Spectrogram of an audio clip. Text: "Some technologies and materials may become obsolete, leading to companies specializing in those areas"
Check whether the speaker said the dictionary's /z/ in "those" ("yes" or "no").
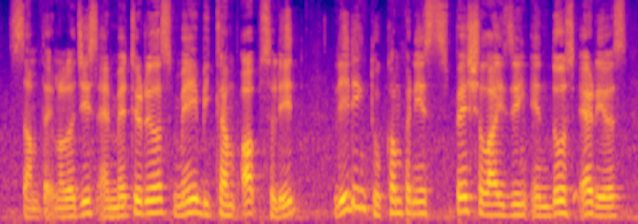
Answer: no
